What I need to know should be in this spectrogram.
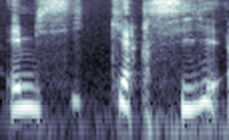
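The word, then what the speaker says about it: MC Ker6: il y a MC Kersi. Alors au début, quand j'ai vu, j'ai compris le blaze après avoir écouté la musique, parce que ça s'écrit MC Ker, donc K-E-R et 6,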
